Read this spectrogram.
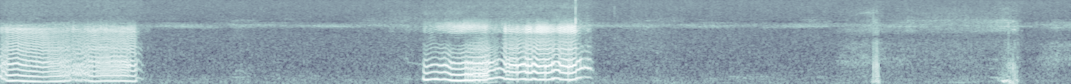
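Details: Fat cat snoring: two drawn-out, whistling, voiced breathing sounds separated by quiet pauses, with faint clicks later; snoring.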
